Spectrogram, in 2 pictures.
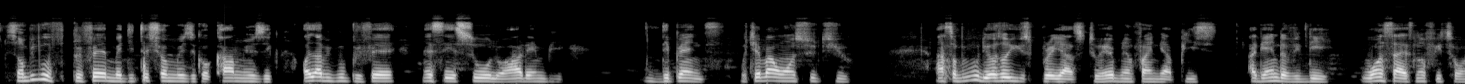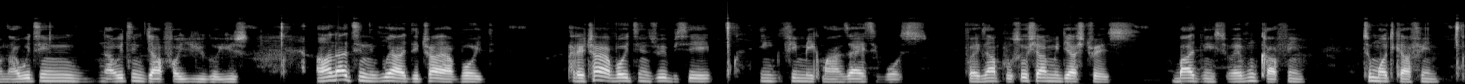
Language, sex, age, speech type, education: Nigerian Pidgin, male, 46-60, spontaneous, tertiary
